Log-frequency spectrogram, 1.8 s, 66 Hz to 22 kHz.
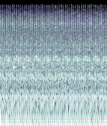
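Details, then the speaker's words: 1980 Mercedes W123 300D five-cylinder diesel just started without glow wait: even steady idle clatter, regular firing, no misses or knocks, little vibration; oil cap not moving, strong compression, virtually no blow-by. "Listen to that strong ignition and note the lack of vibration. Look at the cap. Cap's not even moving when I open it up."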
